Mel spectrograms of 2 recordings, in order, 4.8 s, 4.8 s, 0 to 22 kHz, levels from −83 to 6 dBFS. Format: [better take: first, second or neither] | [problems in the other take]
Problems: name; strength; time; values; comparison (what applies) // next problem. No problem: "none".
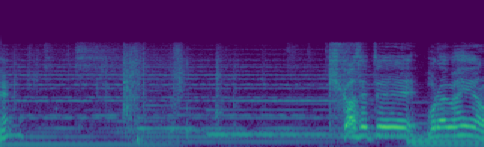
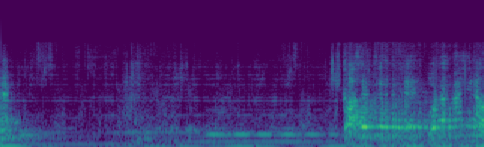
first | noise reduction (neural separator model SepFormer DNS4)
